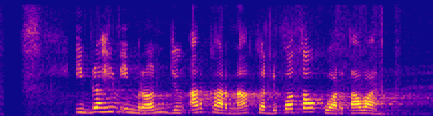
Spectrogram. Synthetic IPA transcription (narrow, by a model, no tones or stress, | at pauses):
ʔibɾaɦimimɾɔnd͡ʒɨŋʔarkarnakɨrdipɔt̪ɔkuwart̪awan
